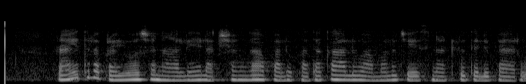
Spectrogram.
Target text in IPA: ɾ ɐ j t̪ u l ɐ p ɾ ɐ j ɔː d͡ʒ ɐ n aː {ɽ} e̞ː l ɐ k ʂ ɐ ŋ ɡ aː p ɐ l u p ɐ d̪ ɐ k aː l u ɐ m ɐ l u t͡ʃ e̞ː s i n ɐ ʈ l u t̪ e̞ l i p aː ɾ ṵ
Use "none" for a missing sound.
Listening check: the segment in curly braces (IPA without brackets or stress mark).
l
